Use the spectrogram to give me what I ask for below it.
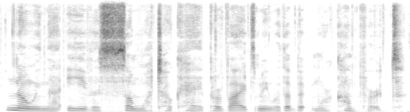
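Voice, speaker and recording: A woman playing a weary, affectionate older woman in an intimate romantic audio roleplay, speaking softly and reflectively in a measured way. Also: lowish voice, little pitch movement. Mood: worried, melancholy.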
